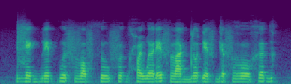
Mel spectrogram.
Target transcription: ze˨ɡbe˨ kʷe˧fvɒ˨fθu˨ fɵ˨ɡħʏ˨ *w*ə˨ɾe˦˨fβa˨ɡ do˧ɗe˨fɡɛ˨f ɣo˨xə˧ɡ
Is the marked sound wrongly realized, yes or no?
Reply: no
